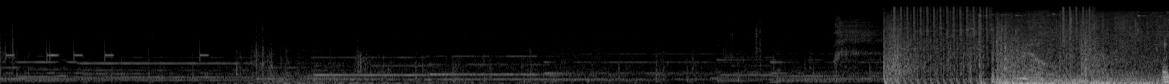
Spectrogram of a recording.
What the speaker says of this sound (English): My best piece of shooting that, really.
